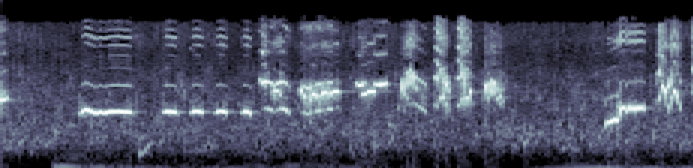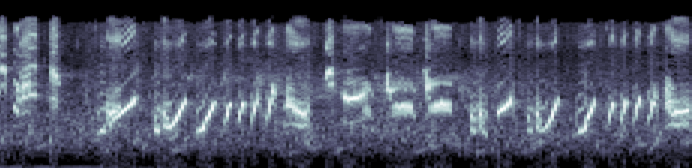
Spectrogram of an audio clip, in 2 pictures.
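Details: White-rumped shama song meant as a training master for other songbirds: a burst of rapid buzzy trills, then dense runs of sharp, sweeping chattering notes with short breaks.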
